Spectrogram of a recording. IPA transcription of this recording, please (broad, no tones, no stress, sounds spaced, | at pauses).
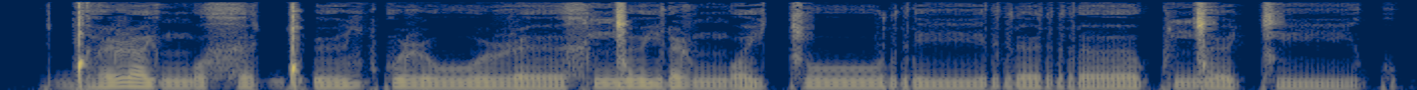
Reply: ɡ͡ǃ ə ɭ ɐ j ŋʷ ə x ɘ ǃʼ ʉ ʎ kʷ ə ɭ uː ɭ ɘː x ŋ͡ǀ ʉ j ɾ ə ɭ ŋʷ ɐ j c uː r iː r ø r əː kʷ ŋ͡ǀ ø c iː kʷ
